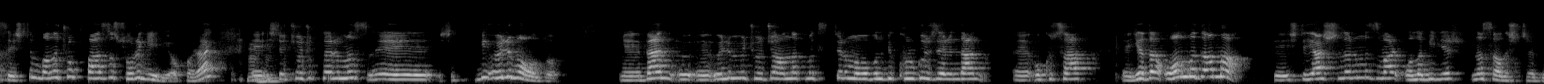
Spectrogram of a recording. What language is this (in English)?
Turkish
